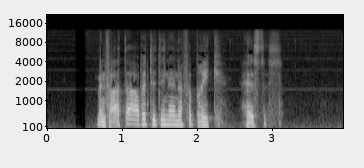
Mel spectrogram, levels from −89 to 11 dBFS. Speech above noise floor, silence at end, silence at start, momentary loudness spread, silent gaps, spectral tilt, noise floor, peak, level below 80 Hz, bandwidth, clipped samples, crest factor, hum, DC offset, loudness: 41 dB; 0.85 s; 0.65 s; 15 LU; none; -7 dB/octave; -54 dBFS; 0 dBFS; -46 dBFS; 12.5 kHz; under 0.1%; 16 dB; none; under 0.1%; -15 LUFS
